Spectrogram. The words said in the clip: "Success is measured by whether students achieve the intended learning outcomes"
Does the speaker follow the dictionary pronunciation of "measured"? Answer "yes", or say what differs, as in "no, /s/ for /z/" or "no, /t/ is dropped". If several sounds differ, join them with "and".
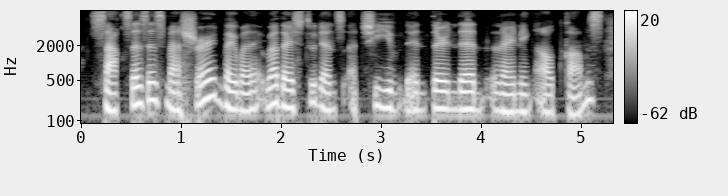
no, /ʃ/ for /ʒ/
